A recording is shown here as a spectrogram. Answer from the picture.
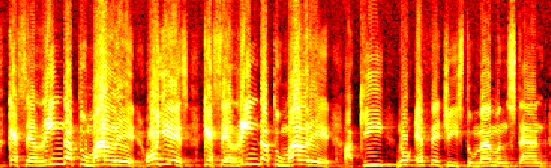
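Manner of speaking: high, ringing poetic defiance; defiant declamation. Acted. Poet voicing those who refuse to give in, high and defiant. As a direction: proclaim refusal like a rallying speech.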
